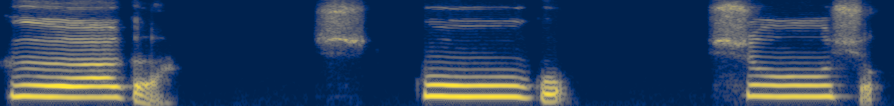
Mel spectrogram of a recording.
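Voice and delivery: 끄끄, 꾸꾸, 슈슈 high, then short and weak; neutral tone ending. Shown as a demonstration. Teacher reading doubled words for students, weak short endings on 끄끄, 꾸꾸, 슈슈. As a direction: hold each first syllable high, clip the second lightly in 끄끄, 꾸꾸, 슈슈. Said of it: "경성은 약하게 짧게 읽었죠".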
